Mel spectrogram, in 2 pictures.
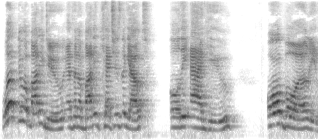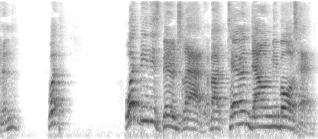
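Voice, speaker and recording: A man acts out a ghostly pirate captain for a storybook, burly, sly and full of bluster. He drags out his archaic seafaring phrases very deliberately, with a bright, forceful edge. The sound is roomy and set back from the mic. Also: high voice, very animated, pitched above the performer's own voice, heavily acted. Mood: grumbling. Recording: roomy, echoey, distant mic.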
